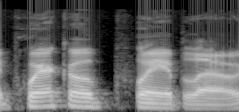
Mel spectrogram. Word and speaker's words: Puerco Pueblo: And you said Puerco Pueblo. Puerco Pueblo. – Yes. It's tricky to say. Puerco Pueblo. You kind of have to say it in slow motion to get it right.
